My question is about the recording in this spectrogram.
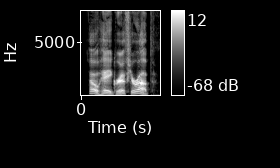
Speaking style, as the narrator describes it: Shirley said cheerfully

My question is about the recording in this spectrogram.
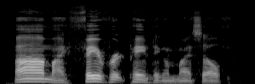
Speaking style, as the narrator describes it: she added sarcastically

